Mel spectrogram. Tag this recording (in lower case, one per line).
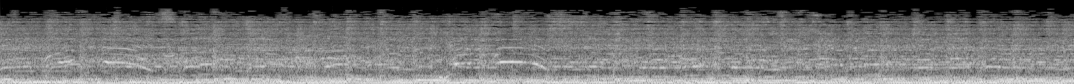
speech
inside a public space
music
